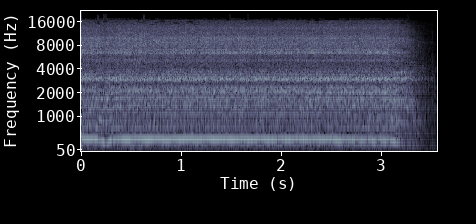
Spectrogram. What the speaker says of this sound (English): I use an electric driver, and I'll pull the screw close with the electric driver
